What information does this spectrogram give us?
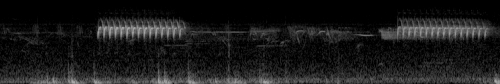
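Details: Spotted towhee on Lummi Island, Washington, giving two rapid, buzzy, high trills about three seconds apart, each just under a second long; faint thin notes from other birds and low background rumble between them.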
